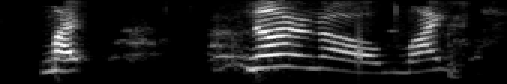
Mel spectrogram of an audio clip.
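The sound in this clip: An excited dog yips and whines: a sharp short yip, then long, high-pitched, wavering whimpering cries that rise and fall in a few bursts.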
